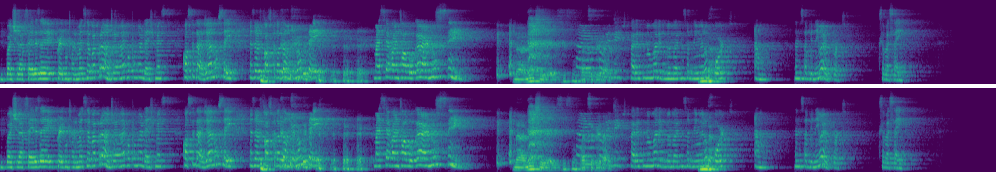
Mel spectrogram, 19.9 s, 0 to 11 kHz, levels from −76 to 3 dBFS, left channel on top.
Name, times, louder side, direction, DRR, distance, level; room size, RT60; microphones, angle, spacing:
voice 1, 0.0-3.3 3.7-6.4 7.5-9.4 10.2-10.3 10.5-11.0 11.5-14.5 15.1-15.3 15.9-16.8 17.6-18.0, equal, 5° left, -3 dB, 0.8 m, -21 dB
voice 2, 5.2-7.4 10.3-12.4 14.0-14.4, right 3 dB, 30° right, 1 dB, 0.4 m, -21 dB
12.0 x 11.5 x 2.3 m, 1.3 s
head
